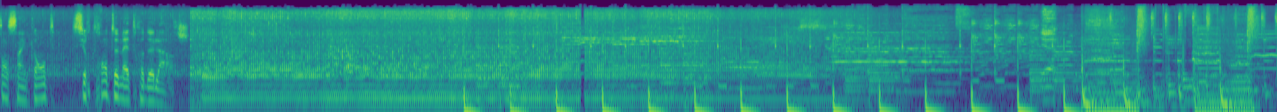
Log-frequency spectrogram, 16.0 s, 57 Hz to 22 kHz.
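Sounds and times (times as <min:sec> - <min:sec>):
speech: 0:00.0 - 0:03.3
light airplane engine droning at the aerodrome of Ussel in Haute-Corrèze France: 0:00.0 - 0:11.6
regular low thumps: 0:02.4 - 0:11.8, 0:13.4 - 0:15.8.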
